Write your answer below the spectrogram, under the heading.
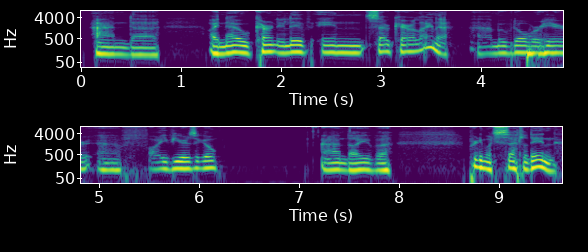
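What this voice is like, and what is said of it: Irish brogue. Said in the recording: “As you can tell, Irish. I have the lovely Irish brogue going on.”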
